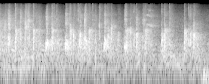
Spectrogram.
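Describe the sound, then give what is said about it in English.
A crowd applauds the record-breaking gate achievement of Amanda Serrano and Jake Paul, a steady wash of many hands clapping with small swells in loudness throughout, sustained, with no voices standing out. “I'd like to give a round of applause to Amanda, Nina, and Jake for that achievement.”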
